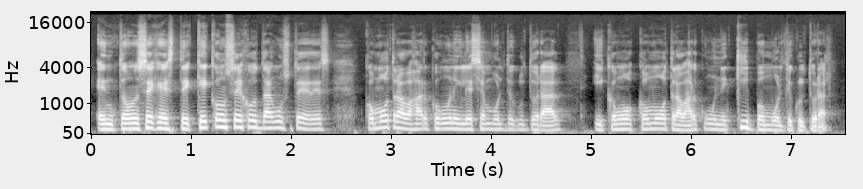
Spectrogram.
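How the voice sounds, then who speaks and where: A man hosting a casual chat, relaxed and hesitant, with many filler sounds as he asks his guests questions. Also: medium pitch, brisk. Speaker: host.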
